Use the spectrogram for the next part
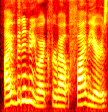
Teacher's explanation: two words unstressed are again quite quick for about and then five and years are both given more time because they're stressed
